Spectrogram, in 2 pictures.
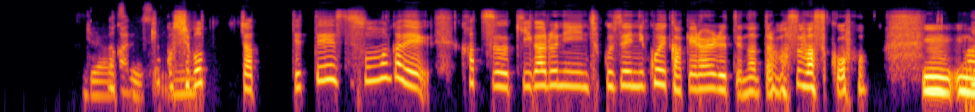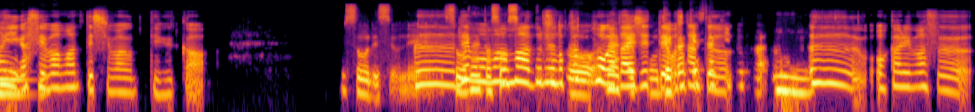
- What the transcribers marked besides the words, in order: laughing while speaking: "こう"; other background noise
- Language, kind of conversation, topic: Japanese, unstructured, 家族や友達と一緒に過ごすとき、どんな楽しみ方をしていますか？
